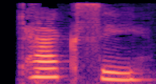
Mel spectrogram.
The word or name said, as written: taxy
